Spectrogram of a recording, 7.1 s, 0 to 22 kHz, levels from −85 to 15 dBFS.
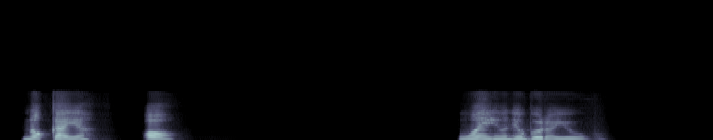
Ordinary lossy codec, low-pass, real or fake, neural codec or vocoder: none; none; fake; codec, 16 kHz, 0.2 kbps, FocalCodec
